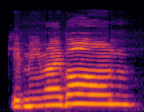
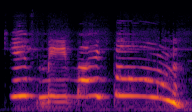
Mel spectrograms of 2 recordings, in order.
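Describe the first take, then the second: First: It is said louder still, the loudest. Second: It is said in a soft, small voice.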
